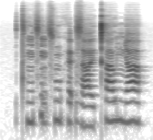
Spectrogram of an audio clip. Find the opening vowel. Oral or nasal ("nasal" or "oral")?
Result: nasal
